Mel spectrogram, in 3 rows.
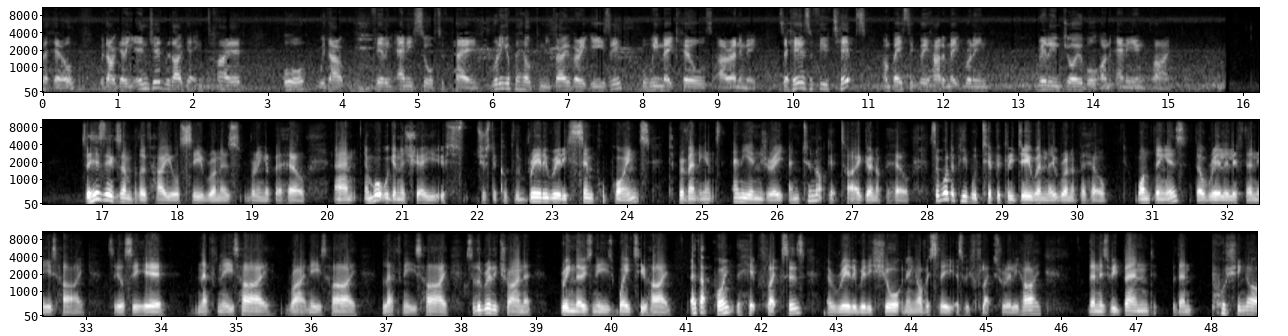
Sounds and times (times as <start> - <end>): Speech: 0.0 - 12.6, 13.3 - 15.0, 16.8 - 45.8, 46.4 - 48.6.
